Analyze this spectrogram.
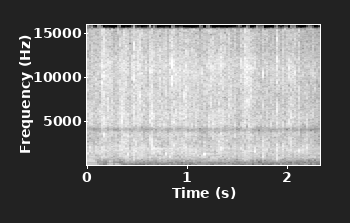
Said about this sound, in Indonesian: Oh, kalau tepuk tangan, tepuk tangan yang meriah itu.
